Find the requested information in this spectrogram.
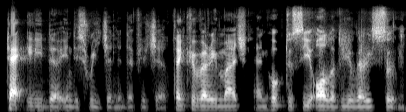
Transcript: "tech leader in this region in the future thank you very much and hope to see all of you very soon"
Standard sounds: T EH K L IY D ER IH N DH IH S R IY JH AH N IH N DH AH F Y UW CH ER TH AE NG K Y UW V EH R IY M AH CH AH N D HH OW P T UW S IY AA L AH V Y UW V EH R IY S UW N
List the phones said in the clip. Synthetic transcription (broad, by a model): T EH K L IY D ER IH N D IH S R IY JH AH N IH N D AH F Y UW CH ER T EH NG K Y UW V EH R IY M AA CH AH N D HH OW P T UW S IY AA L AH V Y UW V EH R IY S UW N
